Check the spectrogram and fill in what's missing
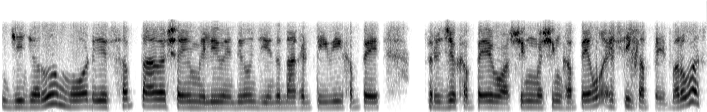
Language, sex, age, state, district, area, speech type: Sindhi, male, 30-45, Maharashtra, Thane, urban, conversation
